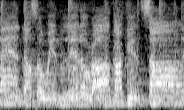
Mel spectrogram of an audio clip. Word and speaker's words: Arkansas: also in little rock arkansas it ends with an ass but don't say it boy all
